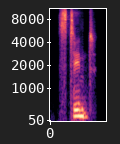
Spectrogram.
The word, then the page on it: stint: Indian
